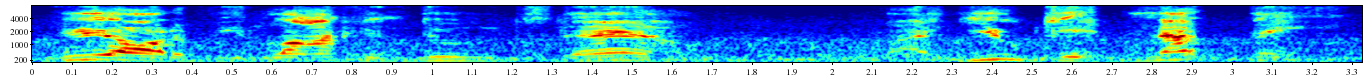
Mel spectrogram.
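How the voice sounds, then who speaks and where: A man hosting casual football talk, rambling and repeating himself, a bit hoarse from losing his voice, calling in from a vehicle. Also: high-pitched, measured pace, heavy background noise. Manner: rambling, repeats himself, says "you know what I'm saying". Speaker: football show host. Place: in a vehicle on a bridge.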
